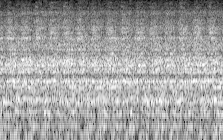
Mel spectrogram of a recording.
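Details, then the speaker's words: Saturn crank-no-start: starter churns over at an even, steady rhythm and never catches; scan tool shows no RPM change and tach doesn't bounce, suggesting a missing cam/crank input signal, not confirmed. "I'm just going to crank it. No data change for RPM, so again, I think that gives us a good indication we're going after an input problem."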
